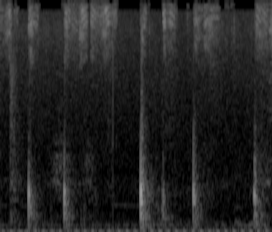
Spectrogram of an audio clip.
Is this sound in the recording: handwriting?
yes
